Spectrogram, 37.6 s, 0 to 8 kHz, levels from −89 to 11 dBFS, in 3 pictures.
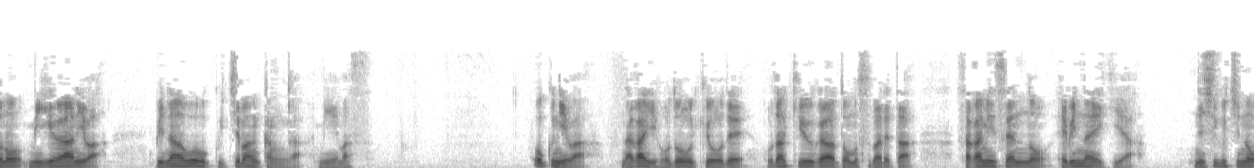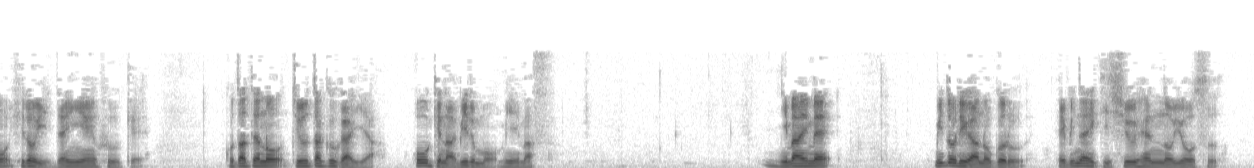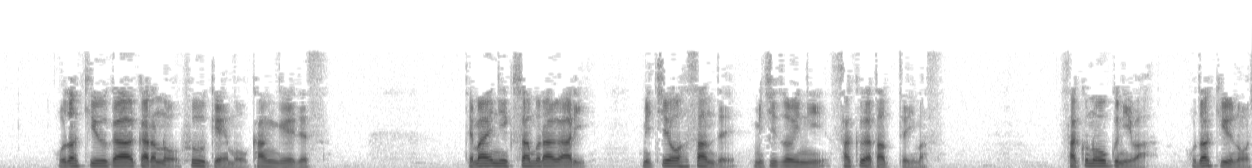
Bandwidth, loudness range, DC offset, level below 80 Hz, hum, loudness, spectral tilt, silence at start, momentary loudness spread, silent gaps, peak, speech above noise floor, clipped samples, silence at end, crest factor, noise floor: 5.8 kHz; 6 LU; under 0.1%; -48 dBFS; none; -24 LUFS; -11 dB/octave; 0 s; 15 LU; none; -2 dBFS; 44 dB; under 0.1%; 0 s; 22 dB; -67 dBFS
